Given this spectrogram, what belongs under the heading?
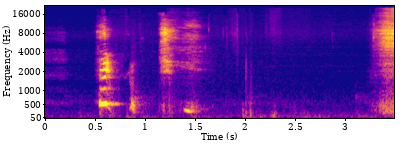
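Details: Sneezing from allergies: a sharp sneeze burst with short follow-on snorts and breaths, then a nose-blowing rush of air.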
